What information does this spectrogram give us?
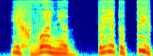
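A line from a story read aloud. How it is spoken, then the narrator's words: Unsteady voice. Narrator (Russian): проговорил он неровным голосом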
